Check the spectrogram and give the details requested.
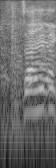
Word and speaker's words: জাহিদি: জাহিদি লেখা নাই, কিন্তু জিহাদি। জিহাদি না, উচ্চারণ হবে জাহিদি। জিহাদি না, জাহিদি হবে।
